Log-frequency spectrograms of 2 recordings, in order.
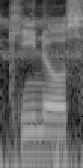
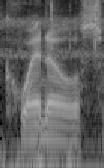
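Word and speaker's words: Qeynos: out here in the kinos hills uh some people pronounce it cuenos whatever i always call it kinos so i'm not gonna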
